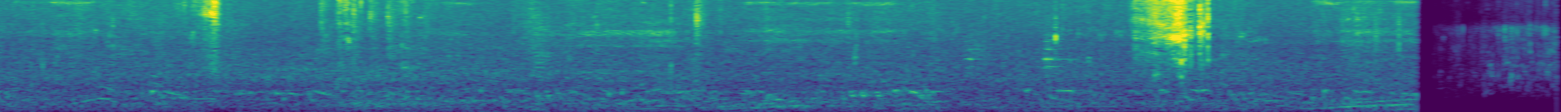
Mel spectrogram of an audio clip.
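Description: A tortoise munches and crunches on soft fruit up close.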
